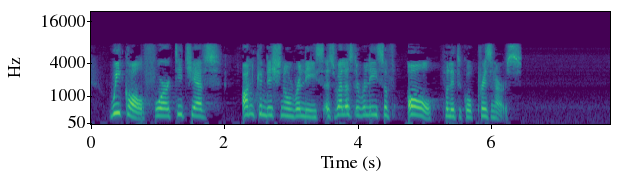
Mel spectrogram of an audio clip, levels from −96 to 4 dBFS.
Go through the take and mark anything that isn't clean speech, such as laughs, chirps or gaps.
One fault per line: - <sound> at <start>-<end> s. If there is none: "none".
none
